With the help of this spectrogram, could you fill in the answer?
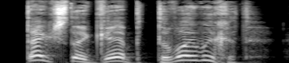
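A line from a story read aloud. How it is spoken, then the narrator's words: Snorting. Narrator (Russian): хмыкнул Шамиль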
